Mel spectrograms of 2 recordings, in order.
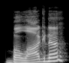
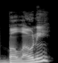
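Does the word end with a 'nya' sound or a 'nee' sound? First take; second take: nya; nee. First: The word is said as spelled, ending in 'nya'. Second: The word is said as 'baloney', ending in 'nee'. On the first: "A word that is pronounced Bologna?" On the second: "I have to pronounce it baloney?"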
